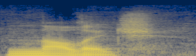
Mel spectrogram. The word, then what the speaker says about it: knowledge: Conhecimento é knowledge. Knowledge. Knowledge. A letra K não é pronunciada.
